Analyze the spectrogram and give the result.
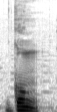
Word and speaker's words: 金: 現在では曜日に使われる漢字を書きますが読み方は木、火、土、ゴン、水と読みます。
